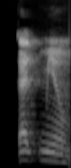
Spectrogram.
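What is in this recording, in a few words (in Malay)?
"kadmium", Malay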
